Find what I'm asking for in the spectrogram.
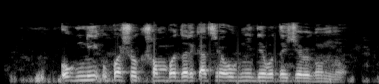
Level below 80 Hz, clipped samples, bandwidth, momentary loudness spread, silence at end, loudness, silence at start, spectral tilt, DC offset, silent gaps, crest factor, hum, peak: -56 dBFS; under 0.1%; 7.6 kHz; 14 LU; 0.25 s; -16 LUFS; 0.3 s; -3.5 dB/octave; under 0.1%; none; 16 dB; none; -2 dBFS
